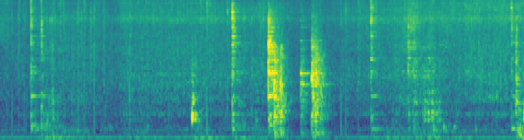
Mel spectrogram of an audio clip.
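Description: Fried rice with sausage and mixed vegetables sizzling steadily in a stainless steel pan, stirred with a spatula that scrapes and knocks against the pan several times at irregular moments.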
